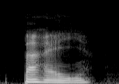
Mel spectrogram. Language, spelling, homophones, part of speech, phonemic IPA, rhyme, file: French, pareil, pareils / pareille / pareilles, adjective / adverb, /pa.ʁɛj/, -ɛj, Fr-pareil.ogg
- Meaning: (adjective) 1. such 2. like, alike, same; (adverb) 1. the same; alike 2. anyway; just the same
